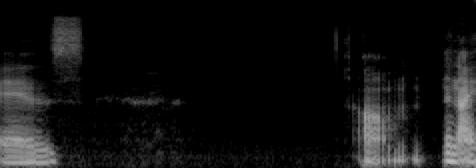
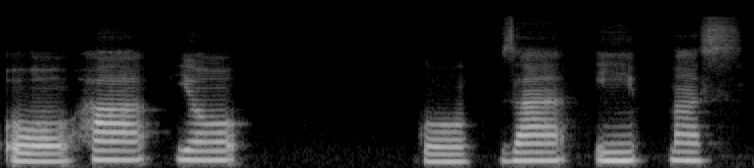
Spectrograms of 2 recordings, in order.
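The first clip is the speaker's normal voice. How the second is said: slow "Ohayo gozaimasu", syllable by syllable; slow demonstration; 3 semitones higher, much slower than usual. Shown as a demonstration. Teacher showing learners how to say good morning, "Ohayo gozaimasu" slowly broken up. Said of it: "So let me say that slowly".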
